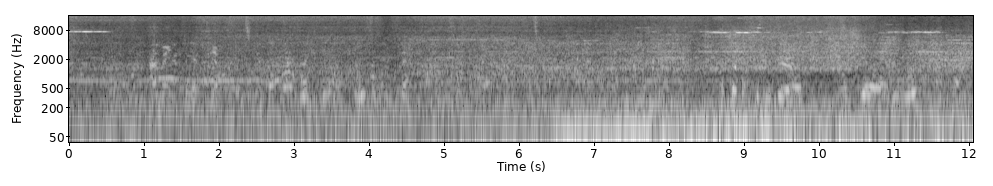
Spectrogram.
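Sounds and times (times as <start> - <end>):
passers-by talking: 0.0 - 12.0
traffic engine rumble: 0.0 - 12.0.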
